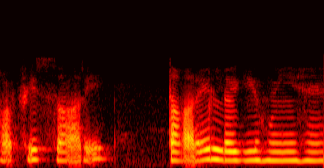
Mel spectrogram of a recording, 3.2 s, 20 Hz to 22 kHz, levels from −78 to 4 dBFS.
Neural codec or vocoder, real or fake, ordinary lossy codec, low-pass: vocoder, 44.1 kHz, 80 mel bands, Vocos; fake; MP3, 32 kbps; 5.4 kHz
